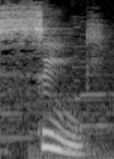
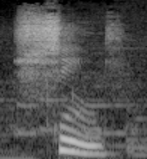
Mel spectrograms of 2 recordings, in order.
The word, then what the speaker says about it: sing: It is sing and not shing.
